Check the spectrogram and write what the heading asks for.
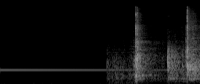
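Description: A fading ringing tone dies away in the first second. Then a front door's latch clicks twice, about half a second apart, as the door is unlocked and opened.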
